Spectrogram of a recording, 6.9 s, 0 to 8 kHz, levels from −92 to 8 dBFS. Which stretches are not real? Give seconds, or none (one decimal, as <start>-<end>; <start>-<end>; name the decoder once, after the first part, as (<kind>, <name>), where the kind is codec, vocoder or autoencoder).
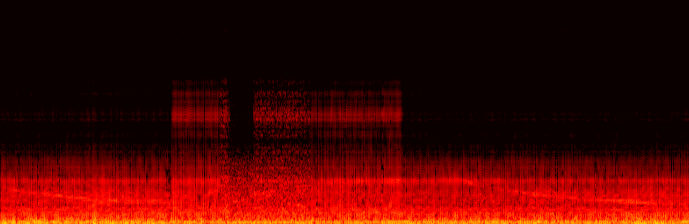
0.0-2.2 (vocoder, BigVGAN v2); 3.1-6.9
